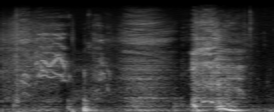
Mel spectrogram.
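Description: A man coughs and clears his throat after choking on something, with a few harsh, rasping bursts separated by short pauses.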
